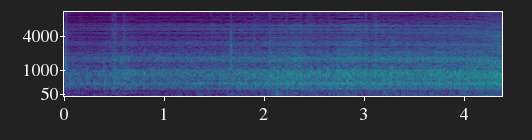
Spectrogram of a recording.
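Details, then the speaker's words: Grundig radio: on FM only a rushing hiss that slowly grows louder, no station or voice coming through; FM not receiving anything. "so yeah Andy the um R it doesn't work on FM it sounds like"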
